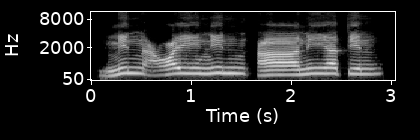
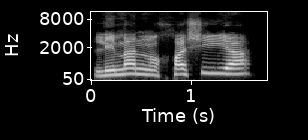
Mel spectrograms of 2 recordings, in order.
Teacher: কোনো গুন্না হবে না, বিনা গুন্নায় জাহির করে তাড়াতাড়ি পড়তে হবে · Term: ইজহার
